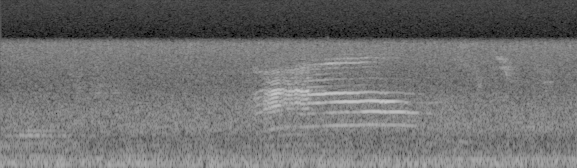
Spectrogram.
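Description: A cat meowing once, a single call about a second long starting about two seconds in, with a faint steady low rumble behind it.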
